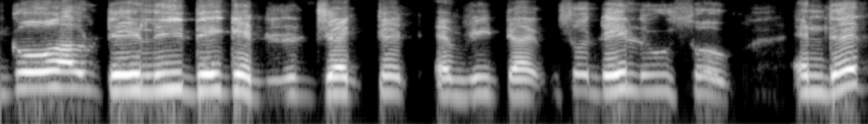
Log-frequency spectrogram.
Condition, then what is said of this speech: Cerebral palsy. It can affect you physically or mentally, but I'm not mentally affected, only the physical, the walking and the speech and the coordination part.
